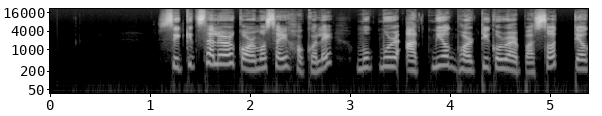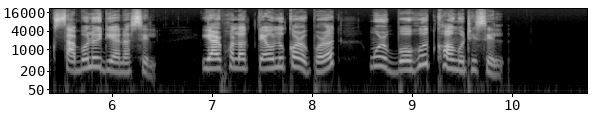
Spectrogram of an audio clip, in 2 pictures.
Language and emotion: Assamese, angry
